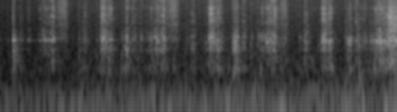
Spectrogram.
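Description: Sailor Professional Gear fountain pen with an extra fine nib writing quickly on paper, a close, faint series of soft scratchy strokes in an irregular rhythm.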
